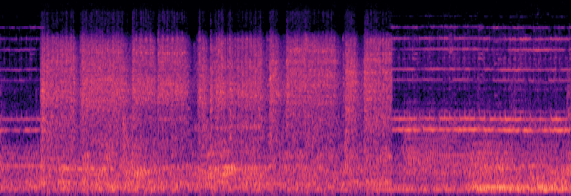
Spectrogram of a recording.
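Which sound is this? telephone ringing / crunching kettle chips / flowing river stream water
telephone ringing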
